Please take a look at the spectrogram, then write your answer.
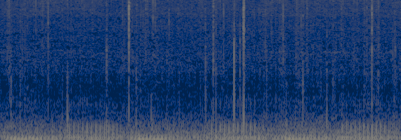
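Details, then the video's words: A cat purring in a low, steady rumble that swells with each breath, mixed with sharp crackles and pops from a fireplace. "Fall asleep to the Purring of a Cat"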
